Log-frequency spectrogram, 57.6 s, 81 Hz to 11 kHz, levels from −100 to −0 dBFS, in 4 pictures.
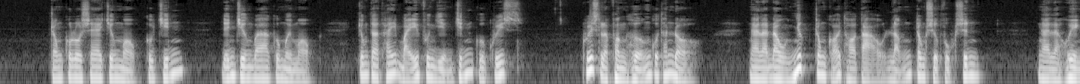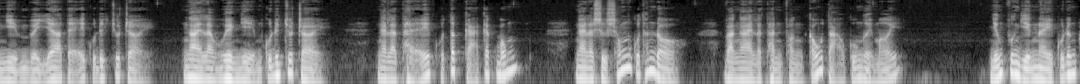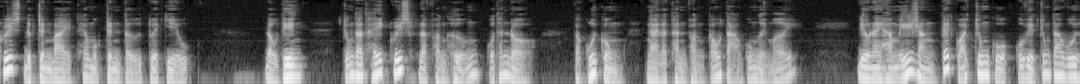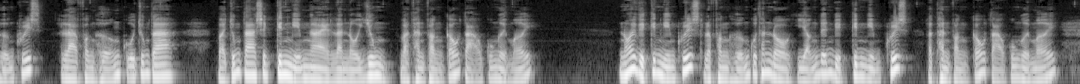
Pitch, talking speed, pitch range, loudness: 110 Hz, 195 wpm, 95-130 Hz, -17 LUFS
